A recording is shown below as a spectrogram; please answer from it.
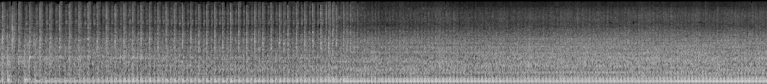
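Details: Cub Cadet snowblower after a new MTD carburetor (651p05995) was fitted because it only ran on choke and leaked fuel into the oil. Hand pull start outside, choke on, primed: it catches at once and runs steadily and evenly.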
